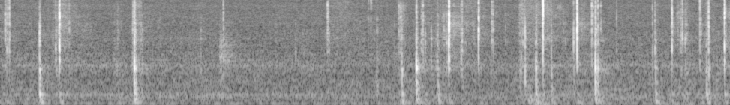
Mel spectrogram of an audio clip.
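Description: Keys being tapped to add up a sum on a calculator: a few sharp clicks about a second in, then a quicker irregular run of key presses over the second half.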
